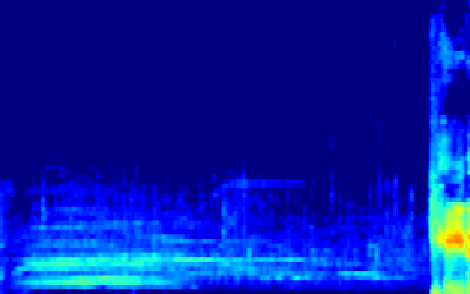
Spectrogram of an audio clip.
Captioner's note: audience cheering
